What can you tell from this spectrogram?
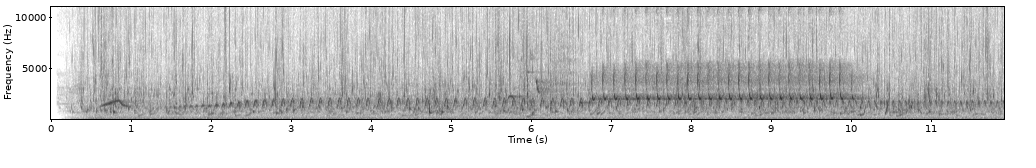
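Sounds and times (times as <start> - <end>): trickling water: 0.1 - 11.9
bird singing a trill: 0.6 - 1.1, 5.6 - 10.2.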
